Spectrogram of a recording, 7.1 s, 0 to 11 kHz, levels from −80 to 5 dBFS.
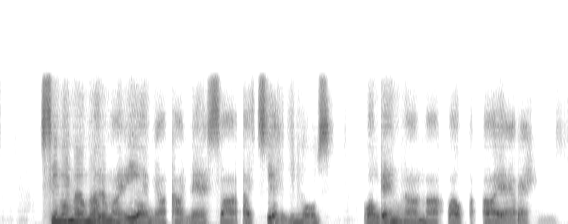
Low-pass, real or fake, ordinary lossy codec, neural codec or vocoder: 7.2 kHz; fake; none; codec, 16 kHz, 0.5 kbps, FreqCodec, smaller model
